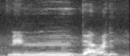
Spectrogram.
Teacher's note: कलकले हुर्फ में से कौफ तो बा जिम दाल, दाल आ रहा है, दाल साकिन हो गया लास्ट में, तो हमने यहाँ पे कलकला करा। मिन बअद ऐसे करके रुकेंगे कि आइन भी निकले, दाल भी निकले, कलकला भी हो जाए।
